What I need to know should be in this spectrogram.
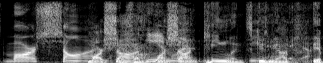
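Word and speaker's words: Marshawn Kneeland: You know, recently we had, speaking of the Cowboys, as Marcel Nealon. I don't want to mispronounce his name. It's Marshawn Keeneland.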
